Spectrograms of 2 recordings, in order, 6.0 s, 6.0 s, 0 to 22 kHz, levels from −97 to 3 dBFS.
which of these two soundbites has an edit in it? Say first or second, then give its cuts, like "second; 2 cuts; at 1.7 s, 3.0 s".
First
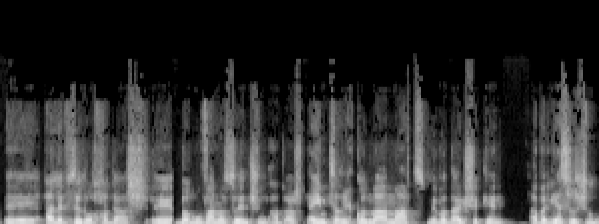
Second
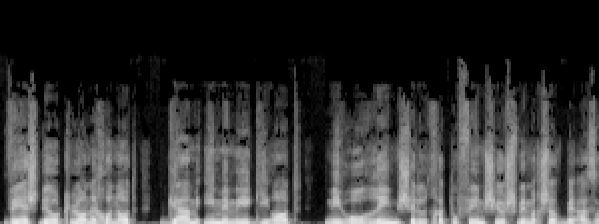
first; 2 cuts; at 1.7 s, 3.0 s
